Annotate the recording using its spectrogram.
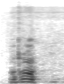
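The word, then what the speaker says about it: wrote: Bacanya bukan write ada W-nya ya. Cuma write aja. Jadi right. Nah, kalau verb 2 itu adalah root. Cuma dibaca root-nya aja, W-nya enggak dibaca.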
